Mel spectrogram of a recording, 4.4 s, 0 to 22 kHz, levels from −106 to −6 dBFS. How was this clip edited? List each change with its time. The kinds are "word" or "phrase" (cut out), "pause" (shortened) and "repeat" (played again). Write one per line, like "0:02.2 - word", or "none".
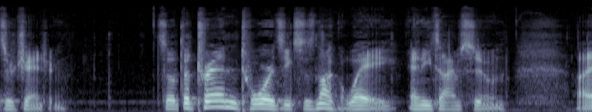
0:01.3 - word
0:02.2 - word
0:02.5 - word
